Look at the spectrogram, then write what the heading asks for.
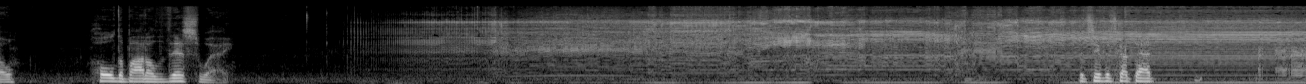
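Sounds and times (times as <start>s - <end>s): paint shaker motor running: 8.4s - 13.0s.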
